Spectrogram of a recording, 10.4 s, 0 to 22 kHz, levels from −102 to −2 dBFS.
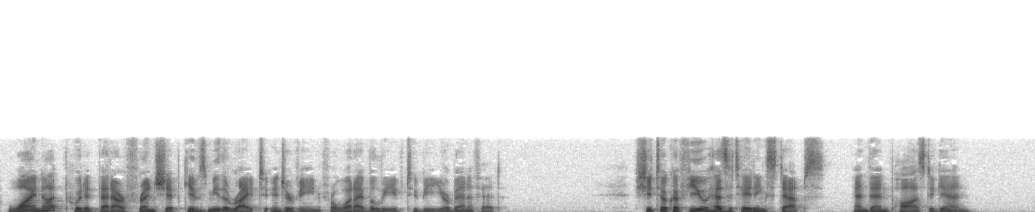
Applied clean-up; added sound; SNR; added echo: none; none; none; none.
